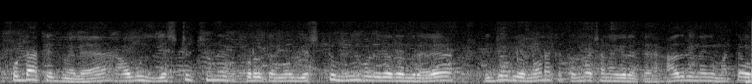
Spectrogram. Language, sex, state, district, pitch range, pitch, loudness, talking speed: Kannada, male, Karnataka, Bangalore, 155-185 Hz, 170 Hz, -17 LUFS, 150 wpm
